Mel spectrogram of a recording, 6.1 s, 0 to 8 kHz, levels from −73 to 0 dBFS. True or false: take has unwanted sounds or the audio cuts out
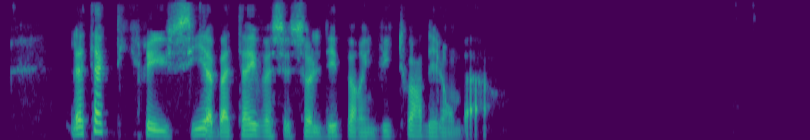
false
